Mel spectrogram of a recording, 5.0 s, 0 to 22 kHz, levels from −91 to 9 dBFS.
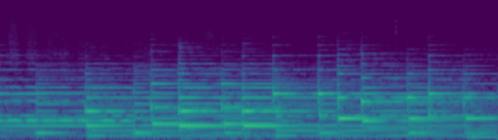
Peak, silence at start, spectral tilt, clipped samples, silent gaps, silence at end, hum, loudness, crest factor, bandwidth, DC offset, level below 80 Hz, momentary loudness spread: -14 dBFS; 0 s; -7.5 dB/octave; under 0.1%; none; 0 s; none; -29 LUFS; 14 dB; 6.6 kHz; under 0.1%; -62 dBFS; 7 LU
